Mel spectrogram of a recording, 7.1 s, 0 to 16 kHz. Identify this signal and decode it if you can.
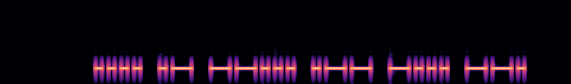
Morse code, heard as a keyed tone, about 15 wpm, 700 Hz. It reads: HA7WBG
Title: DXCC-100 Call Signs - 6 Characters - Repeated 2x - 15wpm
